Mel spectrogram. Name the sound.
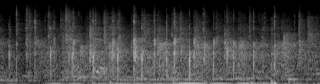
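applause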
